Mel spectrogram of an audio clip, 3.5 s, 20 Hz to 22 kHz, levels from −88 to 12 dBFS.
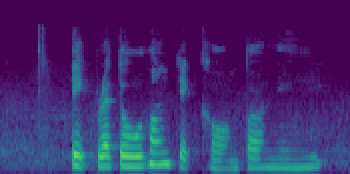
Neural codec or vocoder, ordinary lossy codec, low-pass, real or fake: codec, 24 kHz, 0.9 kbps, WavTokenizer, medium speech release version 1; none; none; fake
